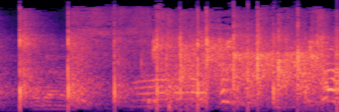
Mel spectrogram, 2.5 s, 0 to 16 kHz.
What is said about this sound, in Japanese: ありがとうございます。めっちゃ拍手してます。やった。 2000人ぐらいいますんで。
